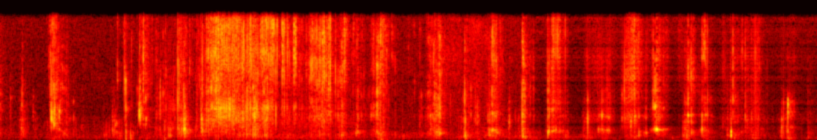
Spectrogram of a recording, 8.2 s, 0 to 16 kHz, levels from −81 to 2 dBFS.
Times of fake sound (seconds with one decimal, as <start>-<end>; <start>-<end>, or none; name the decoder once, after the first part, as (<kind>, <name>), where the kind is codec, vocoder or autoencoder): 5.3-8.2 (codec, SNAC)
